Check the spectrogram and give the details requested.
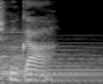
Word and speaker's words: hygge: We call it higa, pronounced huga.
